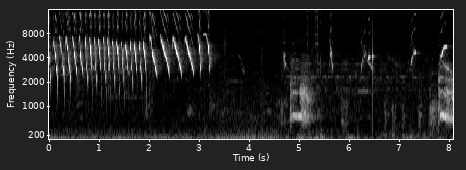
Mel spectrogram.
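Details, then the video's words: A canary delivers a fast, loud trill for about two seconds, then four drawn-out downslurred whistles, after which the song fades to soft scattered chirps and faint low sounds. "Canary Singing Bird Sounds"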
